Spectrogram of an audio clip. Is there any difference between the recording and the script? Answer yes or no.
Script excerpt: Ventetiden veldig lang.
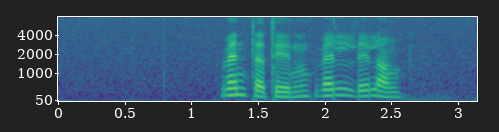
no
